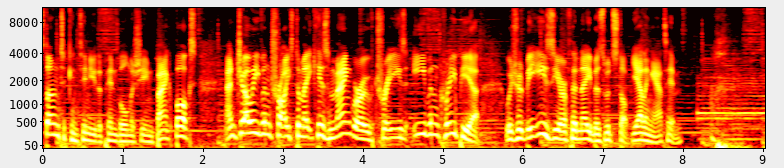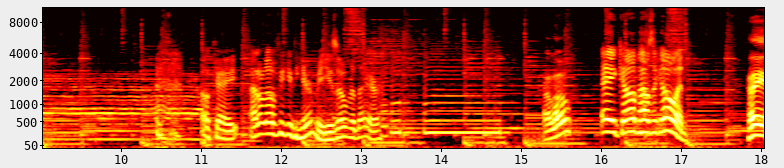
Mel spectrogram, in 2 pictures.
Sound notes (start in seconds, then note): 8.2 goat Horn sounds; 10.4 chuckles; 13.7 blows horn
